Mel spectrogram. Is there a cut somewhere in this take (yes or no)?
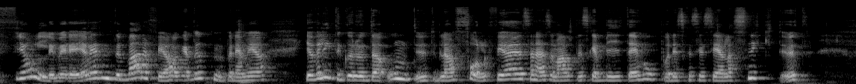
no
